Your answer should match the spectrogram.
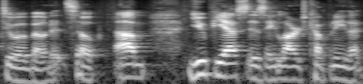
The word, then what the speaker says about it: UPS: So that's how you say it in English, UPS.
